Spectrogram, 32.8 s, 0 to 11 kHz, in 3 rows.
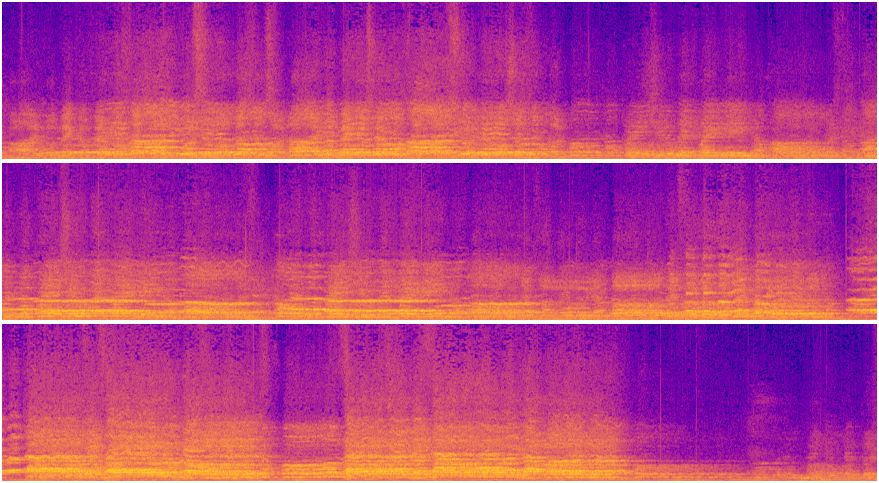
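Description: Choir singing in a live concert recording transferred from a 1967 vinyl LP, with several voice parts moving together. It grows louder for a final phrase from about two-thirds of the way in, then falls away at the end.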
